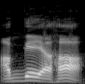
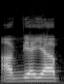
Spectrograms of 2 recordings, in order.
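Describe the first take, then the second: First: The word ends with a breathy h sound. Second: The word ends on a plain vowel. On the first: The speaker calls it right. "അവിടെ വിസർഗമുണ്ട്" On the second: The speaker calls it wrong. "അതെങ്ങനെയാണ് നാം ഈ യൂട്യൂബിലെല്ലാം കേട്ടിട്ടുള്ളത്?"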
